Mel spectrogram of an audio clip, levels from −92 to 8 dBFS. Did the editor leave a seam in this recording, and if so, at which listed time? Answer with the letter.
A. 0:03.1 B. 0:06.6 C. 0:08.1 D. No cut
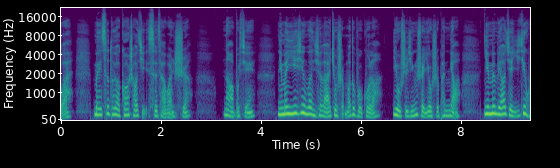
A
